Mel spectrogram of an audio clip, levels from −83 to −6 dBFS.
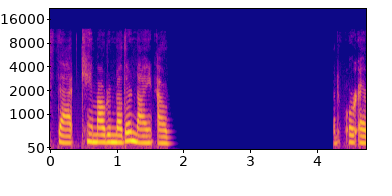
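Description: A speech recording carries a mains buzz throughout: a raspy 50 Hz buzz roughly 35 dB below the speech, rich in harmonics up to several kHz rather than the smooth single tone of plain hum. From 1.75 s to 4.26 s there is a long network dropout, the likely cause of the gap. The last sound smears into a fading buzz or hiss for a fraction of a second, then silence follows, and speech resumes with about 2.5 s lost rather than merely paused. The audio passed through a call path whose sound is band-limited near 12 kHz, which fits Opus at around 20 kbps.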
